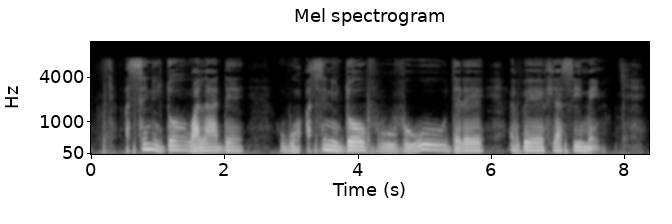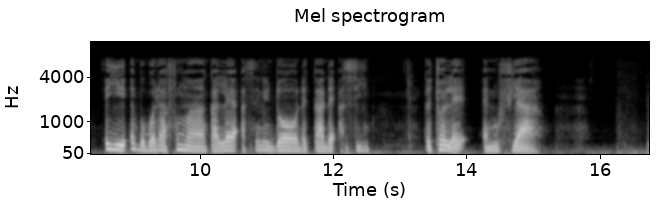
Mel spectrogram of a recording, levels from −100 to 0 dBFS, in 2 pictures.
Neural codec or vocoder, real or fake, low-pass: none; real; 7.2 kHz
